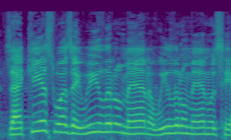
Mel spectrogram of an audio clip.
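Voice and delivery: high, loud mock-Irish recital; Irish accent. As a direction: lift it up into a playful Irish accent. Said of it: "trying to say that with an Irish accent".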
